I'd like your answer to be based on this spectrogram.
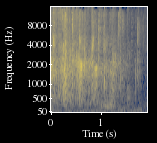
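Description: Brief applause from an audience at a Korean lecture hall, a short burst of clapping heard at moderate distance, fading within two seconds with no voices over it.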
